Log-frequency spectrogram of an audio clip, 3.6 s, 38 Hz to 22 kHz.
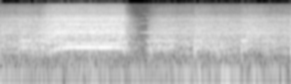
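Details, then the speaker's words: Steady high drill whine with gritty scraping as lapping compound grinds valves on their seats in a 2.4 L Ecotec cylinder head during a valve job replacing bent valves; normal lapping sound, then stops. "I'm just going to insert this on to the valves themselves and I'm just going to give them a life span and you can actually hear the compound grinding against the head and that's basically the sound we want to hear"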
